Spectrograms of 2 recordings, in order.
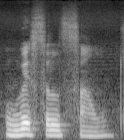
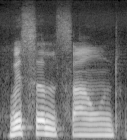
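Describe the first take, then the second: Both takes have the same delivery.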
